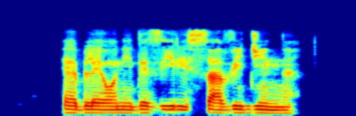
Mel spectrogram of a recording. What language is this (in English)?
Esperanto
